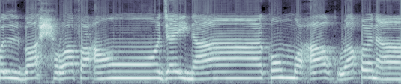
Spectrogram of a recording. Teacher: قوف پر جزم ہے. قوف میں کلکلا ہوگا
